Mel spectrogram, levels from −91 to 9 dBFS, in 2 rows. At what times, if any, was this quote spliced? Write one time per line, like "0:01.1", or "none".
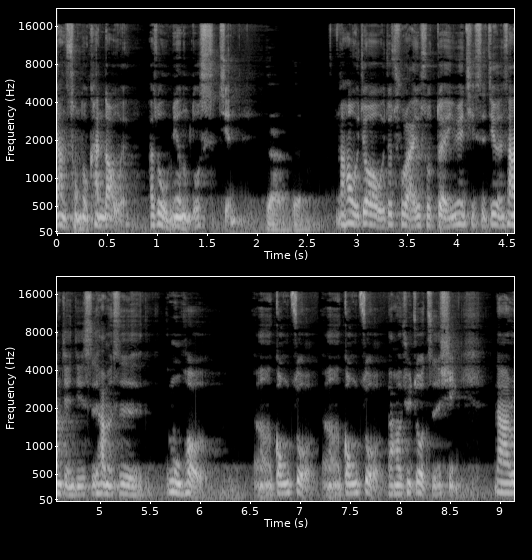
0:07.2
